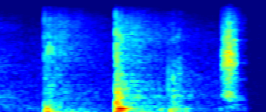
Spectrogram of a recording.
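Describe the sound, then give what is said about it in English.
Basketball bouncing during a game of basketball: four solid, thudding bounces, each a short, low impact with a bright slap on top, spaced roughly evenly and heard alone. “you know, I like playing basketball. I'm playing basketball right now.”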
